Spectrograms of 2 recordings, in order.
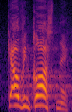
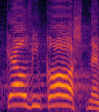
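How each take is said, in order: First: Said in the usual way. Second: "Kelvin Costner" stretched slow and loud; drawn-out name. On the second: Retold or imitated. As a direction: drag out "Kelvin Costner" proudly. Repete o nome, alongando. ("Kelvin Costner" bem arrastado e alto)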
